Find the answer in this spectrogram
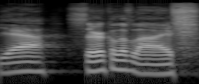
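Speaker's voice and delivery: play-acted weary drone, very low and slow. Retelling a teacher's reply to a kid whose hamster died, imitating a weary teacher. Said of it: "in this weary tone".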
